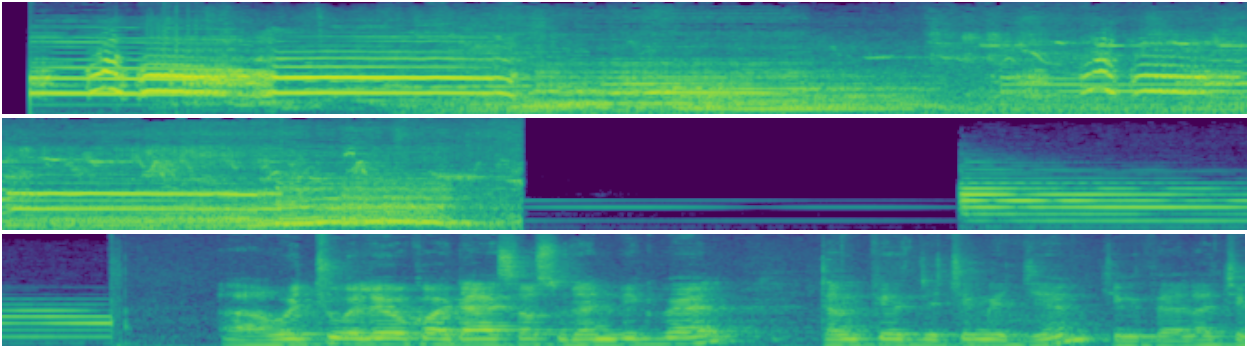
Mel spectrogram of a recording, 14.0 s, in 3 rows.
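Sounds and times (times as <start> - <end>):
farm animal calls: 0.1 - 6.6.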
